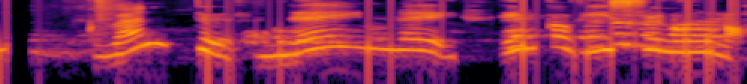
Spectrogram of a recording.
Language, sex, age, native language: Icelandic, male, 18-19, Latvian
